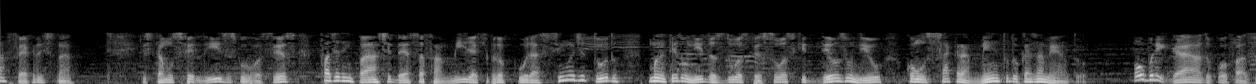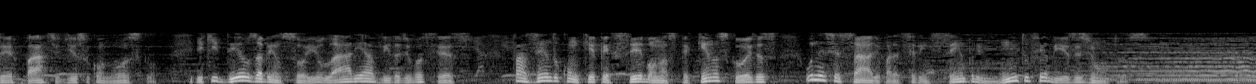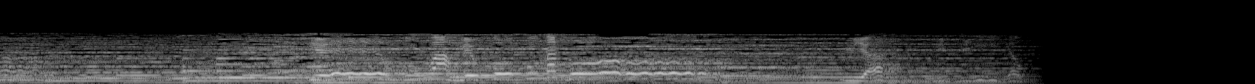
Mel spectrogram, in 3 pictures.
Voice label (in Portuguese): ENCONTRO DE CASAIS, Telemensagens, Gospel, masc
